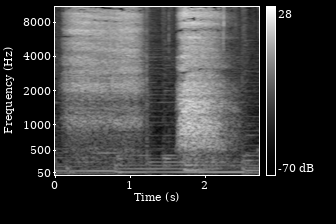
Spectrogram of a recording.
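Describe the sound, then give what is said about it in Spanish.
A deep breath: a long airy inhale followed after a brief pause by a stronger, louder exhale, with no one speaking. “Respira hondo.”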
